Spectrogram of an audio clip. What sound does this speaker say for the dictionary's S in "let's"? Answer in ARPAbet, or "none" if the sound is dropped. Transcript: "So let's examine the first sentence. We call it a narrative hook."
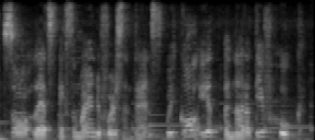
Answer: S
